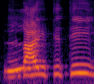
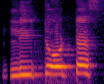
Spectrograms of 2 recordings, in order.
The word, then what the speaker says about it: litotes: And then लाइटटीज इसको बोलते हैं, लिटोटस नहीं बोलते. लाइटटीज ये प्रोनाउंसिएशन में लिखा है लाइटोटीज with the stress on first syllable is a type of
